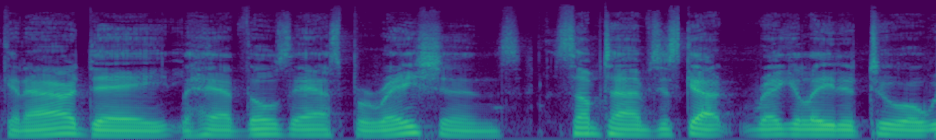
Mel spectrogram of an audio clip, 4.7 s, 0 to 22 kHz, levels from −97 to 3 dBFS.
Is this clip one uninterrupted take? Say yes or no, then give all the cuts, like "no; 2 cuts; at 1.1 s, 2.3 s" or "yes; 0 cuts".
no; 2 cuts; at 0.9 s, 2.7 s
